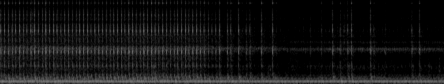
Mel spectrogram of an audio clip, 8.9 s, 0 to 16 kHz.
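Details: Bad Delphi EGR valve, only a few months old, setting P0404, commanded with a scanner at idle. Fast, even ticking chatter sits over the idle and fades partway through; the pintle position is erratic. Fix: replace the EGR valve.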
